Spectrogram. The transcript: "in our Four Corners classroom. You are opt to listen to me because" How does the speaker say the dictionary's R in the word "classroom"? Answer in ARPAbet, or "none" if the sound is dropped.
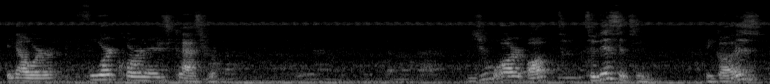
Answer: R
